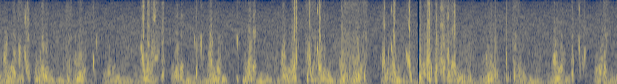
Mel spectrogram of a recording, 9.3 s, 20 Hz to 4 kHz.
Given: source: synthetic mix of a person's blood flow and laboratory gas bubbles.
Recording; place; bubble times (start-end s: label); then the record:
Doppler ultrasound of blood flow; precordium
0.00-0.04 s: bubbles
0.25-0.47 s: bubbles
0.51-0.62 s: bubbles
0.98-1.08 s: bubbles
1.36-1.48 s: bubbles
2.10-2.49 s: bubbles
2.91-3.05 s: bubbles
3.53-3.61 s: bubbles
4.36-4.49 s: bubbles
4.57-4.87 s: bubbles
5.08-5.52 s: bubbles
5.70-5.98 s: bubbles
6.06-6.21 s: bubbles
6.37-7.16 s: bubbles
7.40-7.49 s: bubbles
7.56-7.80 s: bubbles
8.55-8.81 s: bubbles
9.04-9.15 s: bubbles
From the record:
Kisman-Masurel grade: 233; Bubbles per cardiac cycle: several, 3 to 8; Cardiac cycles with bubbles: 50 to 99%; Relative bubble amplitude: loud (0.450 to 0.775); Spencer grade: 3 (all of the cardiac periods contain showers or single bubble signals, but not dominating or overriding the cardiac motion signals); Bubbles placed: only in the low amplitude regions of the cardiac cycle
